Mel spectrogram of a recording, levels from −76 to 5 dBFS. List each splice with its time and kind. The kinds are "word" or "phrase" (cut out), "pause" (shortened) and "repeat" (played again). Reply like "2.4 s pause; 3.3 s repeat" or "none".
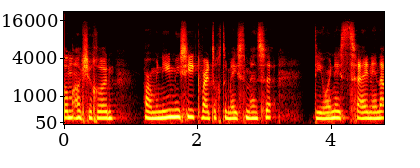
none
